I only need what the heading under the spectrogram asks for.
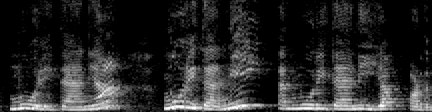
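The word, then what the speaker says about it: موريتانيا: I think you've been pronouncing it well because it's Mauritania or Mauritania, but in Arabic it's Mauritania.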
